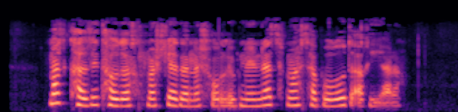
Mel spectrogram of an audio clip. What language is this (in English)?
Georgian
